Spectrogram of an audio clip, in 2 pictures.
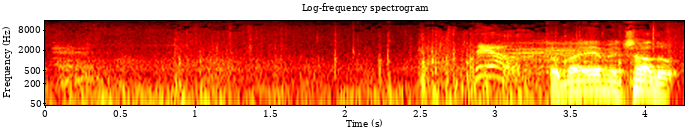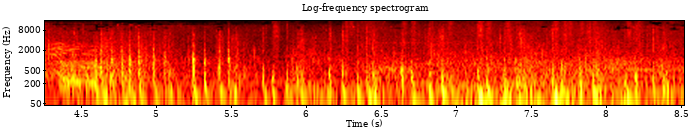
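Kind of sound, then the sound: animal, horse hooves clip-clopping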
